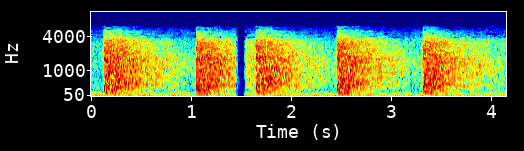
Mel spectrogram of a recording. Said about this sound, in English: The Lone Ranger's plan had created an effective diversion. The outlaw Indians halted and returned the gunfire that came from a little house at the edge of the Pawnee Reservation.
